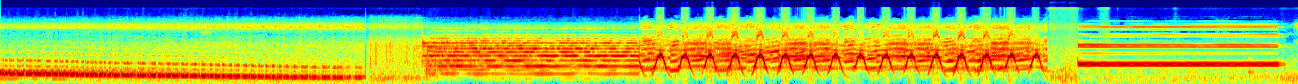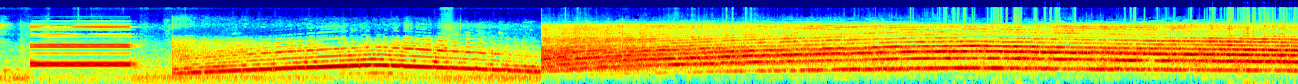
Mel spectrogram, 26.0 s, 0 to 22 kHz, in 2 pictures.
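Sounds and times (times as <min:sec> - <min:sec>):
siren wail rising and falling: 0:00.0 - 0:03.6, 0:05.0 - 0:10.5, 0:14.7 - 0:25.9
two-tone attention signal: 0:06.5 - 0:11.0.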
